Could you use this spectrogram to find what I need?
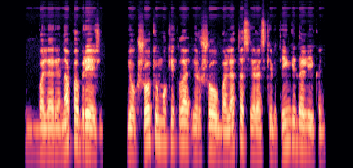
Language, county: Lithuanian, Telšiai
